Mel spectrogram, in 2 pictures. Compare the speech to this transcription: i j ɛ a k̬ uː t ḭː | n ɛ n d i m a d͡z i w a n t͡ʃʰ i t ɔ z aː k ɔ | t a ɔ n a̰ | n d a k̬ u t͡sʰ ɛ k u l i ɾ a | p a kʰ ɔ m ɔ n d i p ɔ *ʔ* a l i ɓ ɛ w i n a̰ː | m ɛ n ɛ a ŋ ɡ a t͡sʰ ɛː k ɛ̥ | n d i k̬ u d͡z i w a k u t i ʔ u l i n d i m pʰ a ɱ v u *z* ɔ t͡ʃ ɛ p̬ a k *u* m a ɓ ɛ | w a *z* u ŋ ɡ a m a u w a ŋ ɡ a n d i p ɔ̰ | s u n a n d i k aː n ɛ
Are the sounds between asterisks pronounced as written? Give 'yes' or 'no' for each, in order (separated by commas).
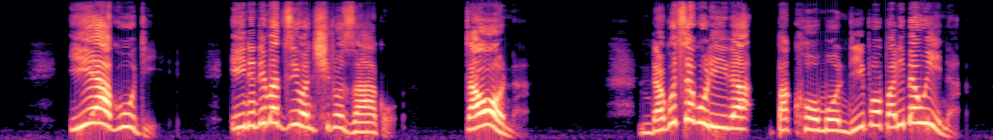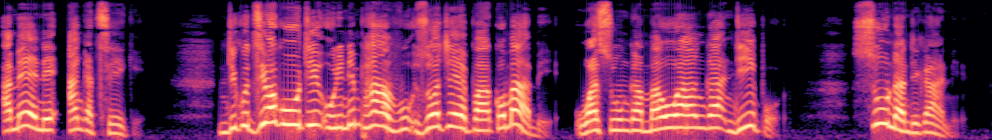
no, yes, no, no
